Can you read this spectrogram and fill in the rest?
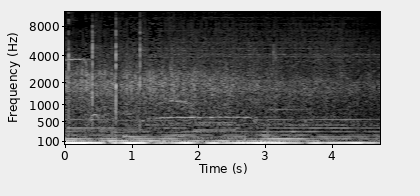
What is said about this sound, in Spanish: ¿Qué tal si das un fuerte, más fuerte aplauso a Dios y a esta banda hoy, por favor?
